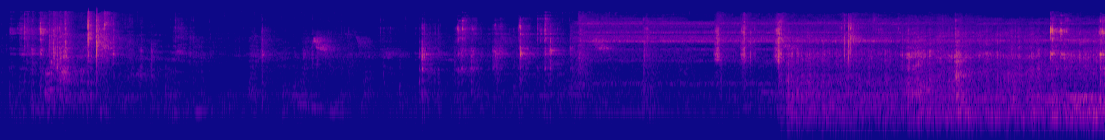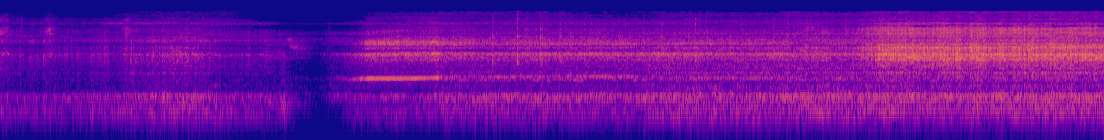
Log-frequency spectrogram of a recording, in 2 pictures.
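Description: Scattered handling clicks and knocks, then a MAPP gas hand torch burning with a steady hiss from about eight seconds in, heating a copper pipe joint for brazing. The hiss drops out briefly near fourteen seconds, comes back louder, and grows louder again near twenty seconds.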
